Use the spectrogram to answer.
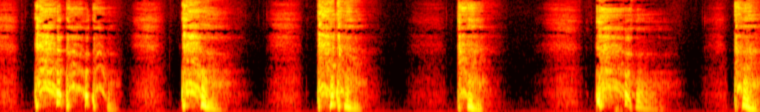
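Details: Coughing: about six harsh cough bursts, some in quick doubles, roughly every two seconds with quiet breaths in between.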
